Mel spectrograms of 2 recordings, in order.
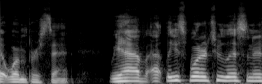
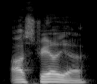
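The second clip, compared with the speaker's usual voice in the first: ordinary delivery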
